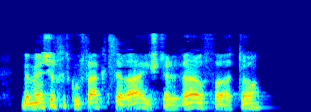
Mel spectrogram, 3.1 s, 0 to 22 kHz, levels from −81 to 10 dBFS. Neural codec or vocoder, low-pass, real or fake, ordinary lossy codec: codec, 44.1 kHz, 3.4 kbps, Pupu-Codec; 7.2 kHz; fake; MP3, 32 kbps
